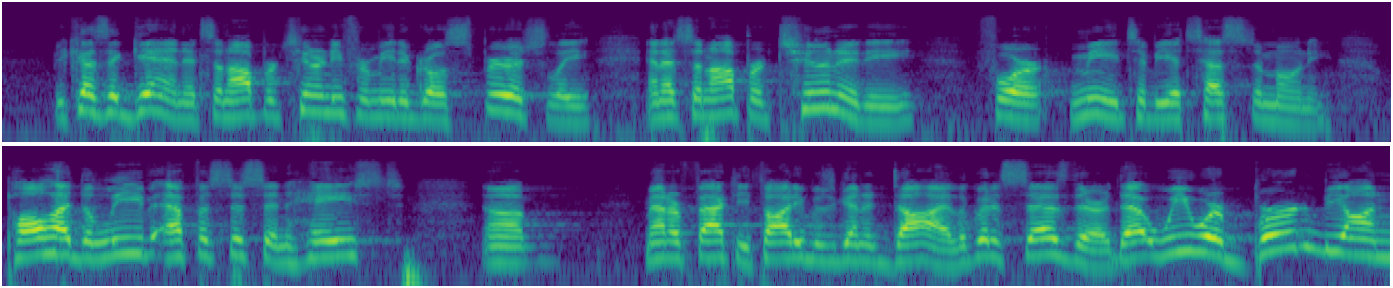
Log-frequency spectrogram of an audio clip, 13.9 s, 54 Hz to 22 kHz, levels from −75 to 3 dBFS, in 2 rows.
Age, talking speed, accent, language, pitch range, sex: 40-59, 205 wpm, American, English, 195-300 Hz, male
